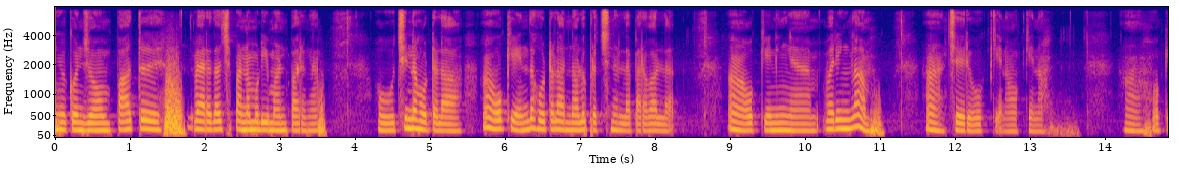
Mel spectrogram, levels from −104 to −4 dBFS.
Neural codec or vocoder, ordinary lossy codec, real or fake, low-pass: none; none; real; 7.2 kHz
